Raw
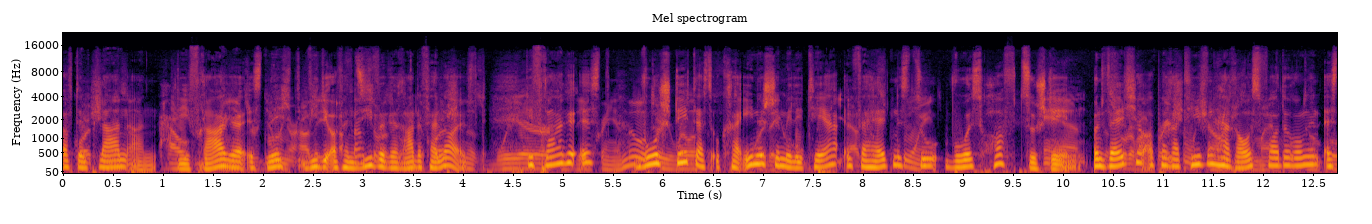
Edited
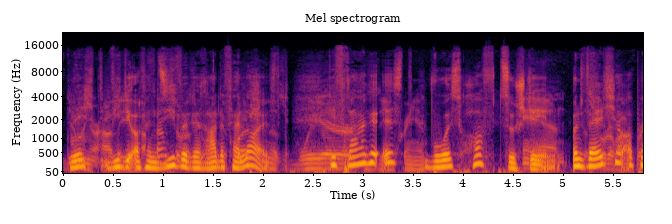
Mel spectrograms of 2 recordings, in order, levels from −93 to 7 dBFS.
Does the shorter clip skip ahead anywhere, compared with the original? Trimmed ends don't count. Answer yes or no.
yes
